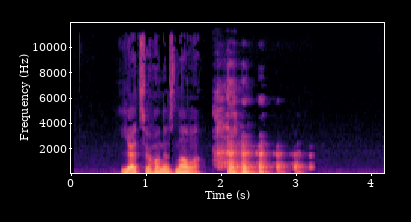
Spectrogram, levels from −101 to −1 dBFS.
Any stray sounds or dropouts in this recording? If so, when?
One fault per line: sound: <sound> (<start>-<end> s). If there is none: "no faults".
sound: laugh (1.9-3.2 s)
